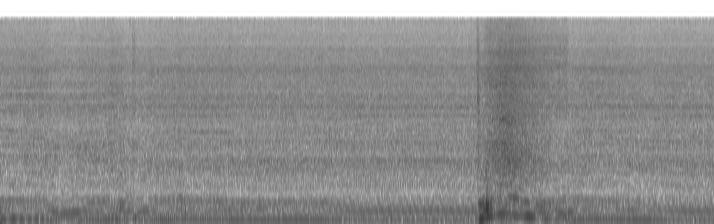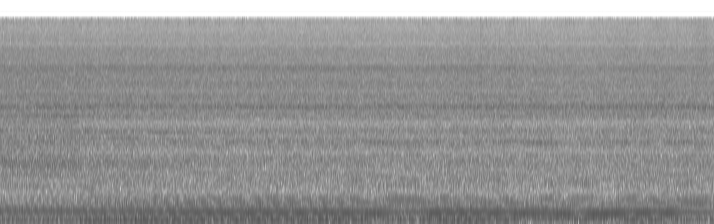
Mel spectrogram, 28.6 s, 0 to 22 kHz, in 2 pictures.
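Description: Toyota Celica GTS's 2ZZ-GE 1.8-litre four-cylinder engine idling, with a few small throttle blips in the first three seconds. Just before ten seconds in it is revved sharply once, the pitch shooting up and dropping back over about a second and a half. It then settles into a steady idle.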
